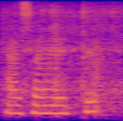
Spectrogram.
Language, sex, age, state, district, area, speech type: Malayalam, female, 45-60, Kerala, Kozhikode, rural, spontaneous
